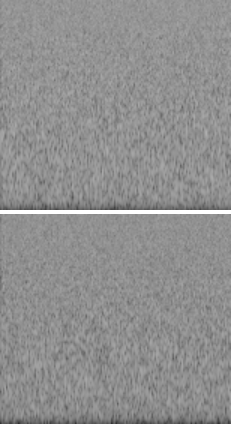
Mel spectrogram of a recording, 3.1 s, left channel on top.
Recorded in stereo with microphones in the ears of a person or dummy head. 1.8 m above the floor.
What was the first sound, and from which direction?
Only background noise.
